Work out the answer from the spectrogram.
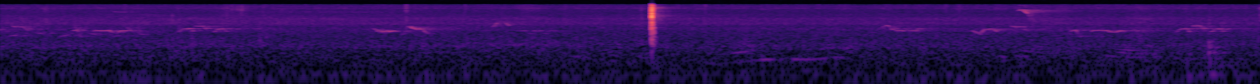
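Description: Birds chirping in short, scattered calls over a faint outdoor background, with one sharp click a little past the middle.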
